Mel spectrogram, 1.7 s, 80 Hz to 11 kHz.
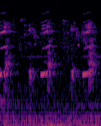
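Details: A turkey gives short, squeaky high notes about every 0.7 seconds over a rough, rumbling background.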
